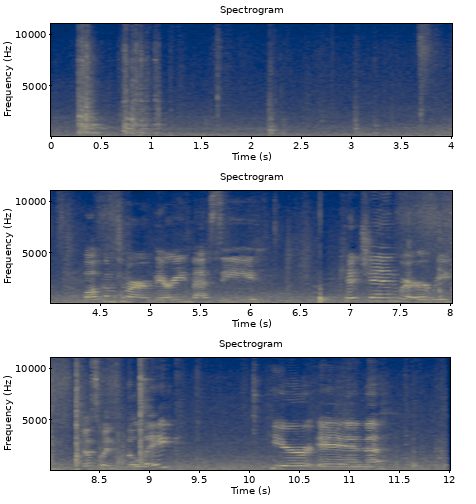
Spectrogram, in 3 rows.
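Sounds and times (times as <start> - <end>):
low steady hum: 0.1 - 12.0
footsteps on metal steps: 0.2 - 4.6.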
